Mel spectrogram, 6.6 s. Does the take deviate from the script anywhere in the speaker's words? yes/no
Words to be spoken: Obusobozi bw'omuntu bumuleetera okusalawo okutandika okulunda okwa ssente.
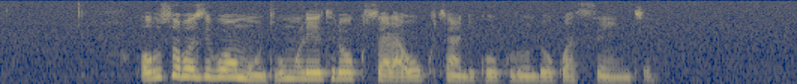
no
